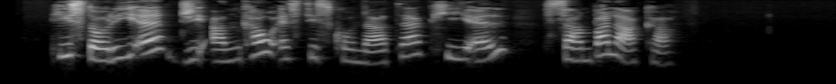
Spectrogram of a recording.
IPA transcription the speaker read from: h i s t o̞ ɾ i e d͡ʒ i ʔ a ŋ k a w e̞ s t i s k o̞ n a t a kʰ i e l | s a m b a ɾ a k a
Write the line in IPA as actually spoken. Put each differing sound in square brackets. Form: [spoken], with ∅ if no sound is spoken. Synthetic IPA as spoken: h i s t o̞ ɾ i e d͡ʒ i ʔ a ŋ k a w e̞ s t i s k o̞ n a t a kʰ i e l | s a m b a [l] a k a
